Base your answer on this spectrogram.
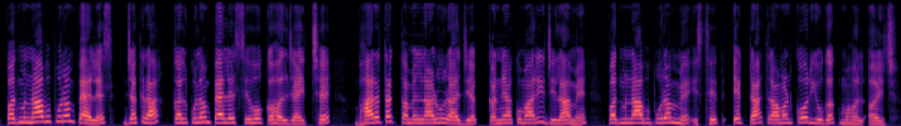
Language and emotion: Maithili, neutral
